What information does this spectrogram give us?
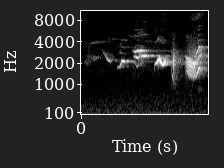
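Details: Common blackbird in song in a Spanish forest, giving a rich, melodious phrase of slurred whistles that swells in loudness, then a brief squeaky flourish and a final warbled note, with a quiet, otherwise still background.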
